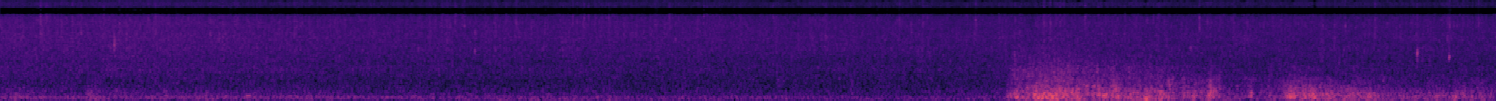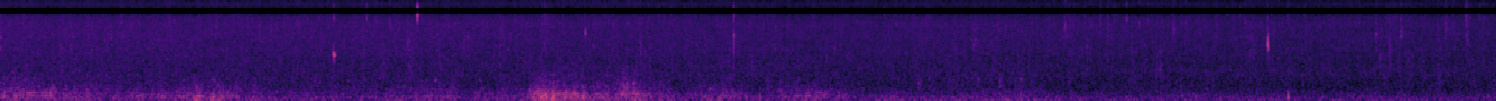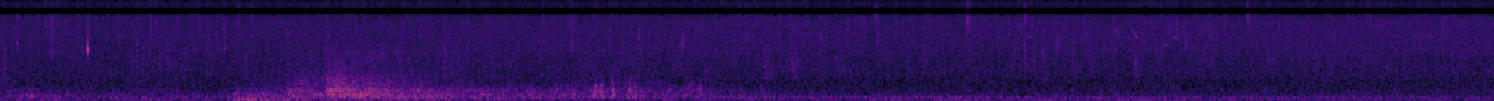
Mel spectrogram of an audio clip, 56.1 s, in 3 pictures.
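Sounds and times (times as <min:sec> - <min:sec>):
steady rain: 0:00.0 - 0:56.0
rolling thunder: 0:12.6 - 0:19.7, 0:40.3 - 0:46.3.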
